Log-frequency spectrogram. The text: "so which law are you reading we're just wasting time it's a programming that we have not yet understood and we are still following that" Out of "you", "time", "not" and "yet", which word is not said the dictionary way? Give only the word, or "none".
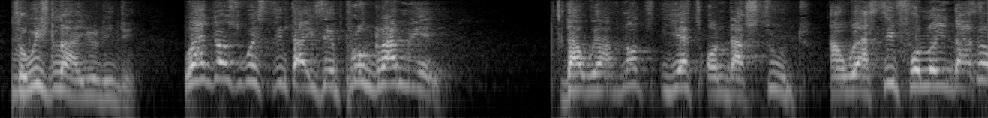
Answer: time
